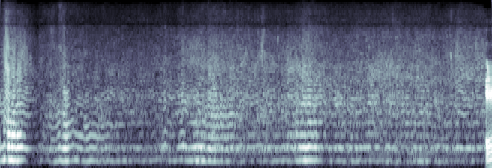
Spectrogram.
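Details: Western honey bees buzzing at an open hive while a summer nucleus is inspected; the bees get angrier in some situations. Steady low droning hum with strong harmonics, swelling and easing, and a brief louder burst at the end.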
